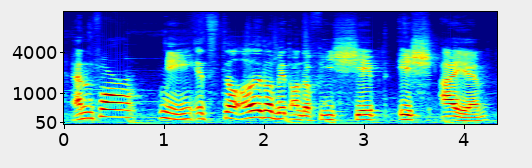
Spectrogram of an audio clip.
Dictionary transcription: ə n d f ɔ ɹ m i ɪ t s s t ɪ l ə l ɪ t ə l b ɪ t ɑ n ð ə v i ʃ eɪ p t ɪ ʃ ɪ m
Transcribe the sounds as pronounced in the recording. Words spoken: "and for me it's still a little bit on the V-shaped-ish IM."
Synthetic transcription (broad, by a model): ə n f ɔ ɹ m i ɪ t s s t ɪ l ə l ɪ t ə l b ɪ t ɑ n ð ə f i ʃ eɪ p t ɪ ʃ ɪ m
